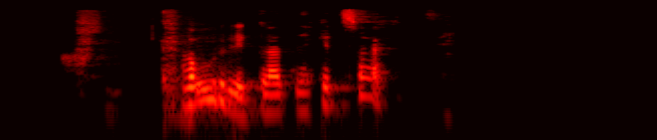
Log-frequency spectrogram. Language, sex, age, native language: Icelandic, female, 30-39, Icelandic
